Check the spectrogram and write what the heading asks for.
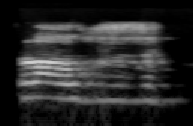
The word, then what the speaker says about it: loaves: been learning for example loaf now we're going to change it to a v sound loaf of course is a is an unvoiced sound F it's onvo V is a voice sound so of course V's voiced so how am I going to pronounce the plural one loaf of bread two loaves loaves yes very very good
